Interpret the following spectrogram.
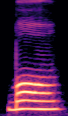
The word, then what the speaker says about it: bald: Cuando la A está así como en el medio, suena como una O. Como lawyer, so, talk, bald. So yes, lawyer.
